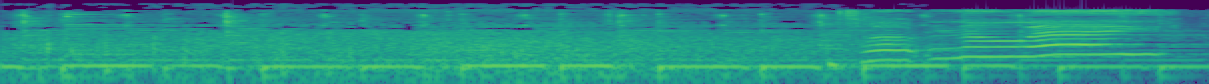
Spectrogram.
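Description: Soundtrack song: an instrumental intro with a repeated low note in a steady rhythm under a rising wash of sound, then a singer comes in about four seconds in.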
